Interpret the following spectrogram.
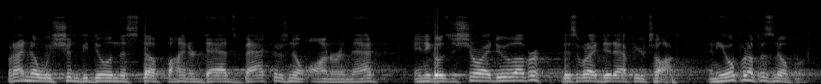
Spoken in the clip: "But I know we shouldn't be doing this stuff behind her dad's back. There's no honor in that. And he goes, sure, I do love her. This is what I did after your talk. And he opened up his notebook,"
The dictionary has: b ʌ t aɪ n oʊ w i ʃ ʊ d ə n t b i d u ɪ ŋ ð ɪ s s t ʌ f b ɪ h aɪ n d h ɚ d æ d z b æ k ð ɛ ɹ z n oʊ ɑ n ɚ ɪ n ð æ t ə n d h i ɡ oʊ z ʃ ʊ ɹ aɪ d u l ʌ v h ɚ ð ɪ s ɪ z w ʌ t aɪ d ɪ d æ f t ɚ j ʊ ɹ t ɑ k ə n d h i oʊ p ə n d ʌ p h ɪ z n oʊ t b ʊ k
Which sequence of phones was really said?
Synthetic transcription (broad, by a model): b ʌ t aɪ n oʊ w i ʃ ʊ d n b i d u ɪ ŋ ð ɪ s s t ʌ f b ɪ h aɪ n d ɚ d æ d z b æ k ð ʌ ɹ z n oʊ ɑ n ɚ ɪ n ð æ t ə n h i ɡ oʊ z ʃ ʊ ɹ aɪ d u l ʌ v ɚ ð ɪ s ɪ z w ʌ t aɪ d ɪ d æ f t ɚ j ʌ ɹ t ɑ k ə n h i oʊ p ə n d ʌ p h ɪ z n oʊ t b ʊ k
